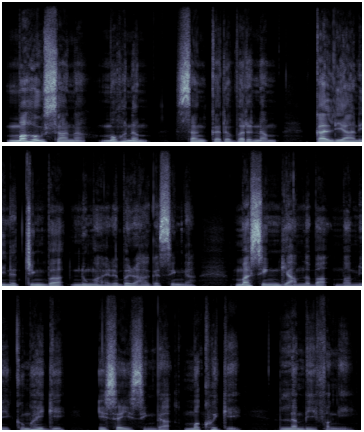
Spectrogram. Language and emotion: Manipuri, neutral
